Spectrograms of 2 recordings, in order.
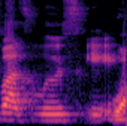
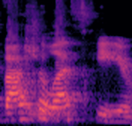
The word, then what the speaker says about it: Wasielewski: It's Wasielewski. – Wasielewski. – Yeah, it's Wasielewski originally. People change it to Wasielewski because that's how you look at it and pronounce it.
